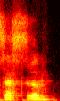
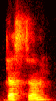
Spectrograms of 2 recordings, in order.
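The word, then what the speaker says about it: Cestrum: It's Sestrum. Kestrum is actually. I should pronounce it in the Latin way. It's Kestrum, not Sestrum.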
